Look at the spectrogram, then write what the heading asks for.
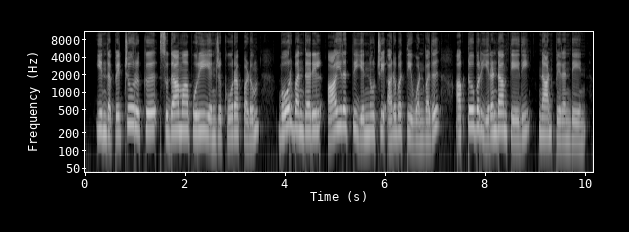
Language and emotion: Tamil, neutral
